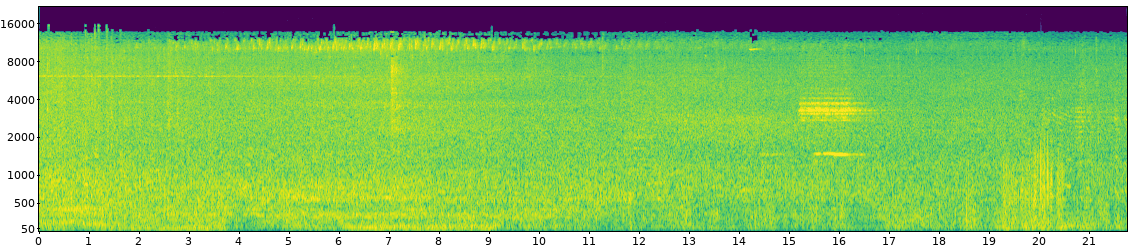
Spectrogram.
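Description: Steady city street traffic noise with a low rumble, heavier at the start where a delivery truck's engine runs close by. A short high-pitched tone sounds briefly about three-quarters of the way through.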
